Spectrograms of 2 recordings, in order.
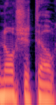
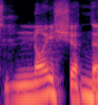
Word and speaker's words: Neuchâtel: Well, I went with Neuchâtel because I wasn't sure how to pronounce it. – You're not even saying that right. It's Neuchâtel.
